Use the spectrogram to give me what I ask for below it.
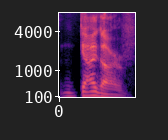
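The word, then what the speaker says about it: Gagharv: So I would have said Gaghov. Yeah. Oh, yeah. Yeah, you're right. There's no first R. It's Gagarv.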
